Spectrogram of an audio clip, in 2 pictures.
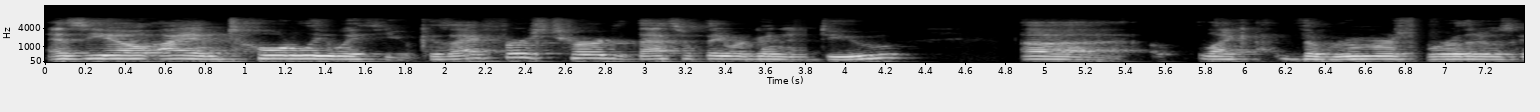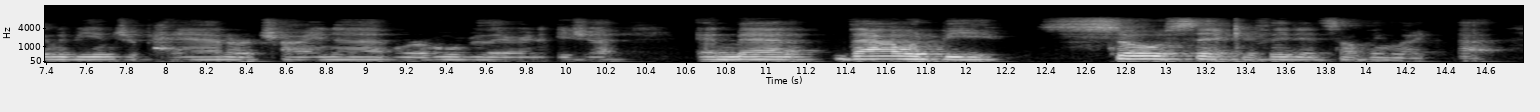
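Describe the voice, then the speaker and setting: A man's voice: mid-range voice, steady tone, moderate pace. A young man hosting a casual gaming livestream, rambling upbeat with lots of fillers while reading viewer comments. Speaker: livestream host. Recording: roomy, dull lo-fi webcam audio.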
